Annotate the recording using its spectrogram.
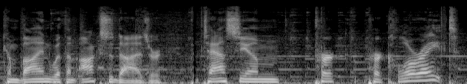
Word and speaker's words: perchlorate: How to pronounce percolate? – Perchlorate. – Oh, it's our pronouncify lady here. – Perchlorate. – Okay, perchlorate. – Now it makes sense. Perchlorate. – I'm learning. – Perchlorate. – Yeah. It's perchlorate.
